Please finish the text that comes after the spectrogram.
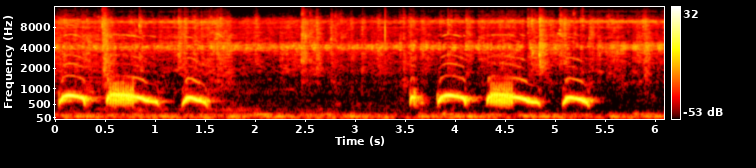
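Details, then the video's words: Derkuku, the spotted dove, cooing steadily: rounded, mellow notes in a phrase of three or four, one note longer and dragging downward, then a silent gap before the phrase repeats, with low rumbling background noise. "BURUNG DERKUKU MANAPUN PASTI IKUT BUNYI DENGER SUARA INI || SUARA FULL GACOR"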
